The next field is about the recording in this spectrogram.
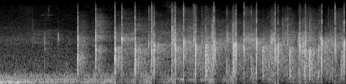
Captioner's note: clapping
